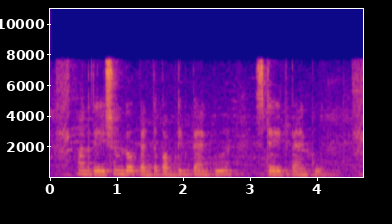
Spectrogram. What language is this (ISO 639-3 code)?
tel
